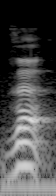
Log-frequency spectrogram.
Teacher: it's voiced dental fricative sound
